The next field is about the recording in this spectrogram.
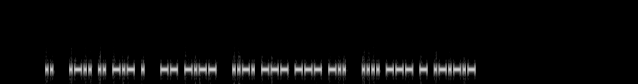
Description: Morse code, heard as a keyed tone, about 46 wpm, 700 Hz. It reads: I LIKE MY FOOD HOT.
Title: Sentences from Top 1000 Words - Review Part 3 - 50wpm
